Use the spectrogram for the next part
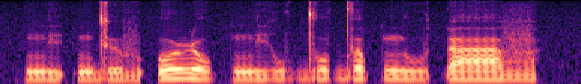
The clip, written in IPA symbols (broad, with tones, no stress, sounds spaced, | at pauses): n i˩ ʔ n d ø˩ v ʔ o˥ ɳ o˩ p n i˧ w d̪ o˥ d̪ ɐ˥ p n u˧ ɗ a˥ v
